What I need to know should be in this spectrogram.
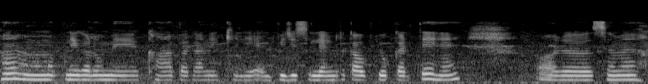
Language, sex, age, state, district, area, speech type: Hindi, female, 18-30, Bihar, Begusarai, rural, spontaneous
